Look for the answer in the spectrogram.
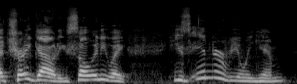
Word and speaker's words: Gowdy: and so Ted, Ted uh, Gowdy or Groudy? Trey Gowdy. Trey, You're saying it right. Trey Gowdy.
